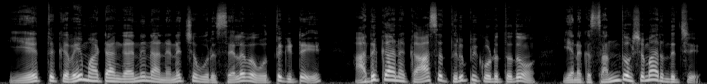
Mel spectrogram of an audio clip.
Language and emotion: Tamil, happy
